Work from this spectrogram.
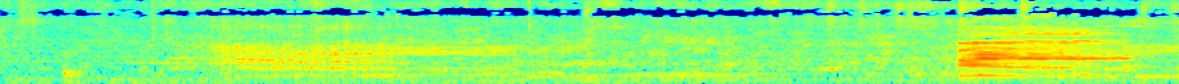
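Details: Agitated cattle being unloaded from a truck, several animals raging: drawn-out, low harmonic moos, one wavering call early and a louder, brighter bellow near the end, with a man talking and background commotion.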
